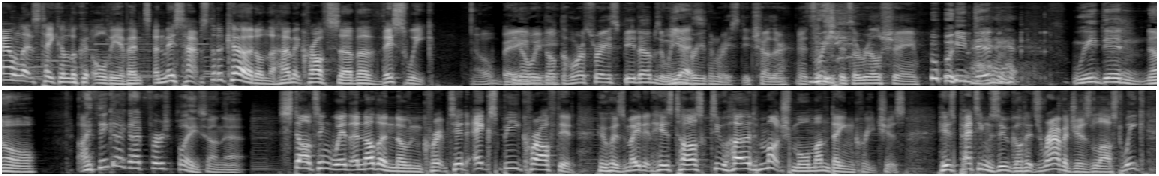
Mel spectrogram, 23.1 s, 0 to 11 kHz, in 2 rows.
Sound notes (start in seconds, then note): 8.1 chuckles; 9.5 wheeze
